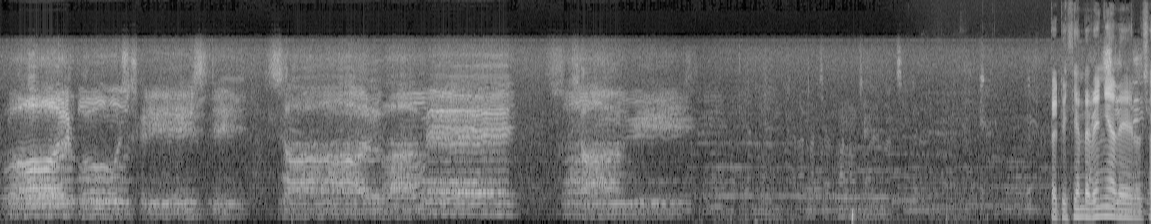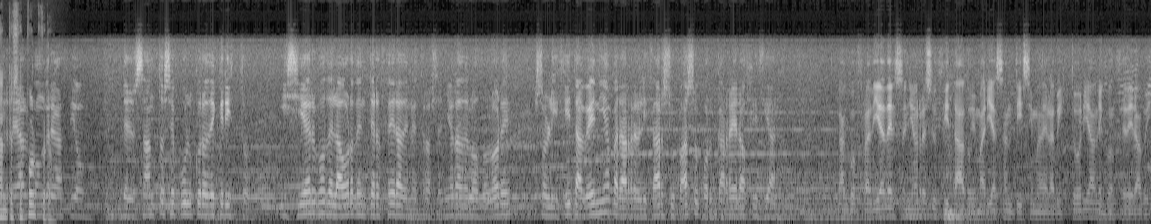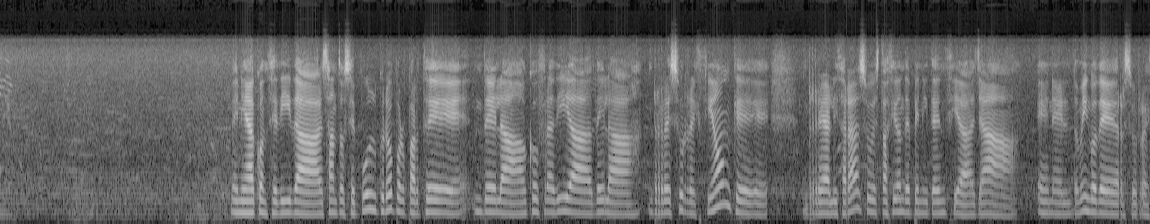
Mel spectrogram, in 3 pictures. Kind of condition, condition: setting, outdoors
